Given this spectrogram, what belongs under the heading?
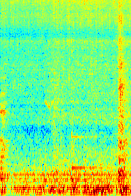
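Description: Beef sautéing and browning in a pan for beef stroganoff, a quiet, steady sizzle with a faint soft scrape near the end.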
